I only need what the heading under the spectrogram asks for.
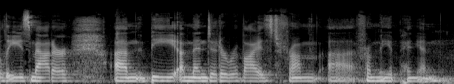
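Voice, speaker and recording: Noticeable background noise and audible echo from the room. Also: woman. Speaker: commission representative. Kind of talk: public testimony. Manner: fast.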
